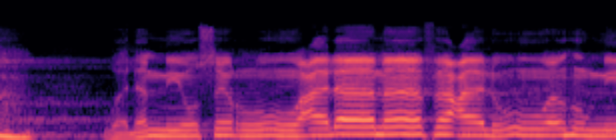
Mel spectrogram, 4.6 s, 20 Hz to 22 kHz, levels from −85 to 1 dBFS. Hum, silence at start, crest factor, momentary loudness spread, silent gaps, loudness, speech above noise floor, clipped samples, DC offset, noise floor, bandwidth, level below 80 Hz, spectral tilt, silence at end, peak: none; 0 s; 14 dB; 12 LU; none; -23 LUFS; 23 dB; under 0.1%; under 0.1%; -46 dBFS; 10.5 kHz; -68 dBFS; -6 dB/octave; 0 s; -10 dBFS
